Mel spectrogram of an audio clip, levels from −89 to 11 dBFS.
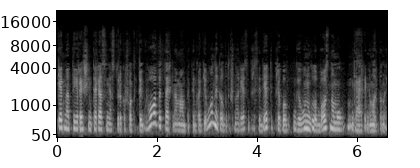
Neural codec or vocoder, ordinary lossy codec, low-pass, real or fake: none; AAC, 48 kbps; 14.4 kHz; real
